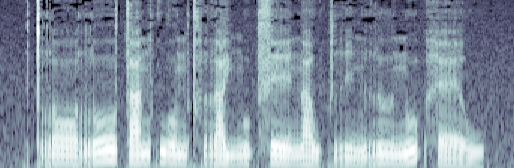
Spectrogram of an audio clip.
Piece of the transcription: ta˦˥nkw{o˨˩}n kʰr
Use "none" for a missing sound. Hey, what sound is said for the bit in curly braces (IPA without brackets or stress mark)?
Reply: o˧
